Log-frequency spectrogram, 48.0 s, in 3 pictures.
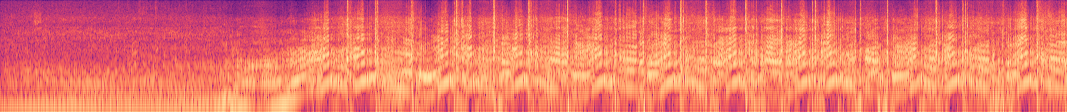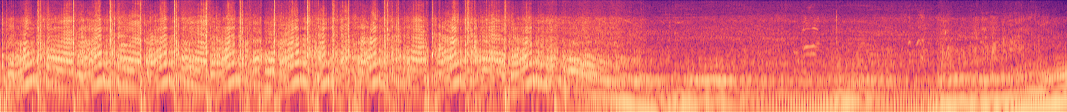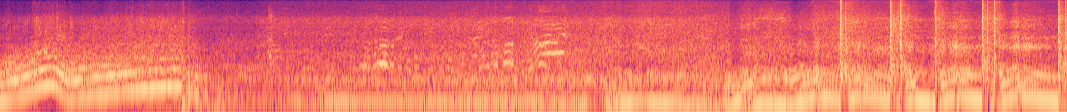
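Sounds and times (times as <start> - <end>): car engine revving: 0.0 - 48.0
exhaust crackles and pops: 4.7 - 24.8, 34.6 - 40.4, 44.1 - 48.0.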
